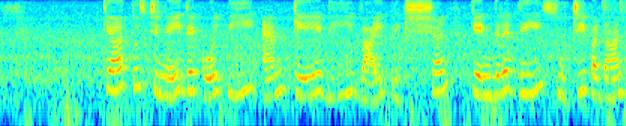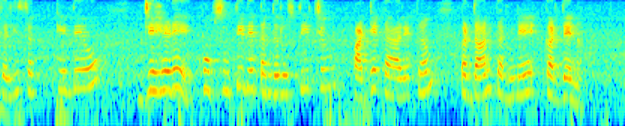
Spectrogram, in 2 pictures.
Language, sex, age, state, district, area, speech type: Dogri, female, 45-60, Jammu and Kashmir, Jammu, urban, read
